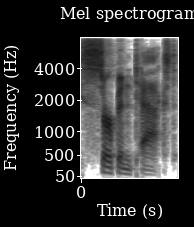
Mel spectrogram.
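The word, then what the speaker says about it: Cerpin Taxt: Serpent, but with a C, so it's a soft C. Serpent Taxed.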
